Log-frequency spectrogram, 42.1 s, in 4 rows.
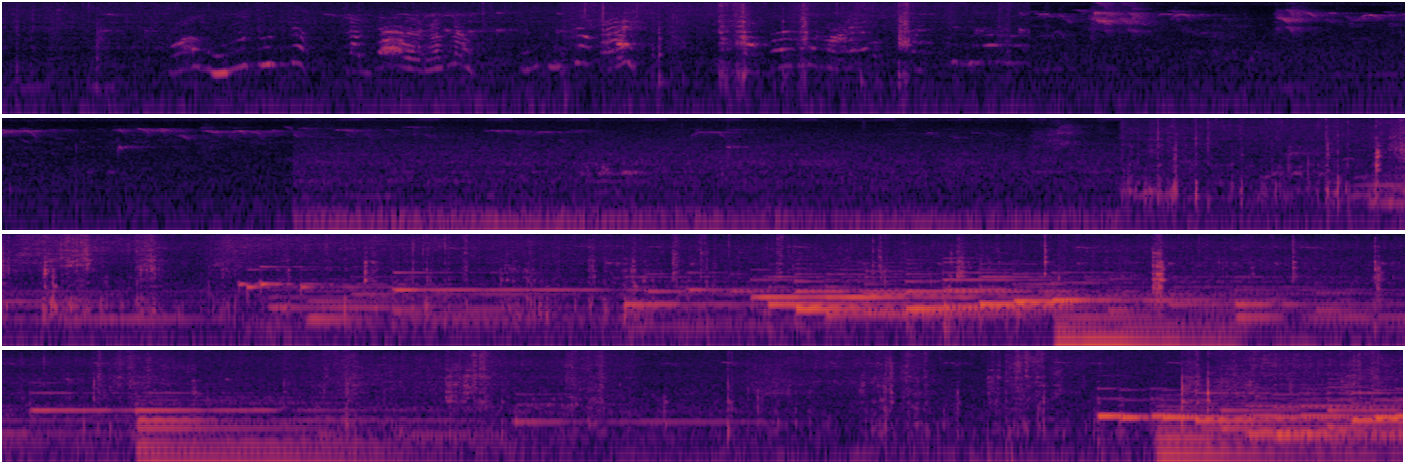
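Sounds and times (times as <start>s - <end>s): food sizzling: 0.0s - 7.8s, 18.9s - 42.0s
high bird chirps: 21.8s - 37.3s.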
